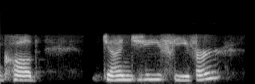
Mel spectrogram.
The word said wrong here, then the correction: dengue: Oh, dengue. You mean dengue fever.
